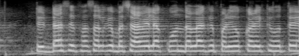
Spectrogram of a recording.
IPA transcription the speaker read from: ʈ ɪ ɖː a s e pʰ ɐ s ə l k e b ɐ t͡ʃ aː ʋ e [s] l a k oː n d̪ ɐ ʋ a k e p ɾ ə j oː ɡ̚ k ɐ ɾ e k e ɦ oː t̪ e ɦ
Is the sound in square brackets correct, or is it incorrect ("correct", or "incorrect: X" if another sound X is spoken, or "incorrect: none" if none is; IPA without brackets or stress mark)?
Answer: incorrect: none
